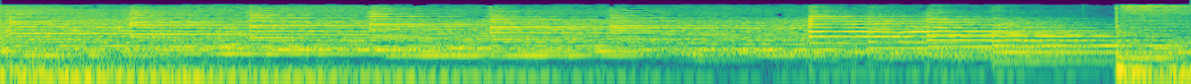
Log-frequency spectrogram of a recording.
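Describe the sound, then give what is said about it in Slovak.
Church bells peal loudly and steadily over the landscape, each strike landing about every half second, their rich overlapping tones ringing on and blending together, with no voices present. “Zvony nad krajinou.”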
